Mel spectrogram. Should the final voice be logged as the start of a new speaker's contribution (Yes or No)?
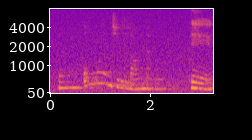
Yes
